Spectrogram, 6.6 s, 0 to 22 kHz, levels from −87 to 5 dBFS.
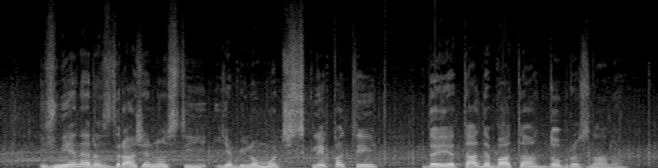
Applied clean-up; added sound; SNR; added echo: none; Applause; 20 dB; none.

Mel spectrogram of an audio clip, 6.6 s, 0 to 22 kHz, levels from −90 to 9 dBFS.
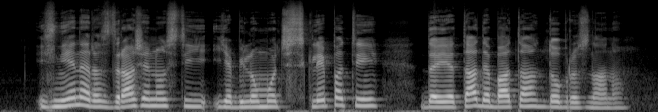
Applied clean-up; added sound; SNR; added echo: none; none; none; none.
